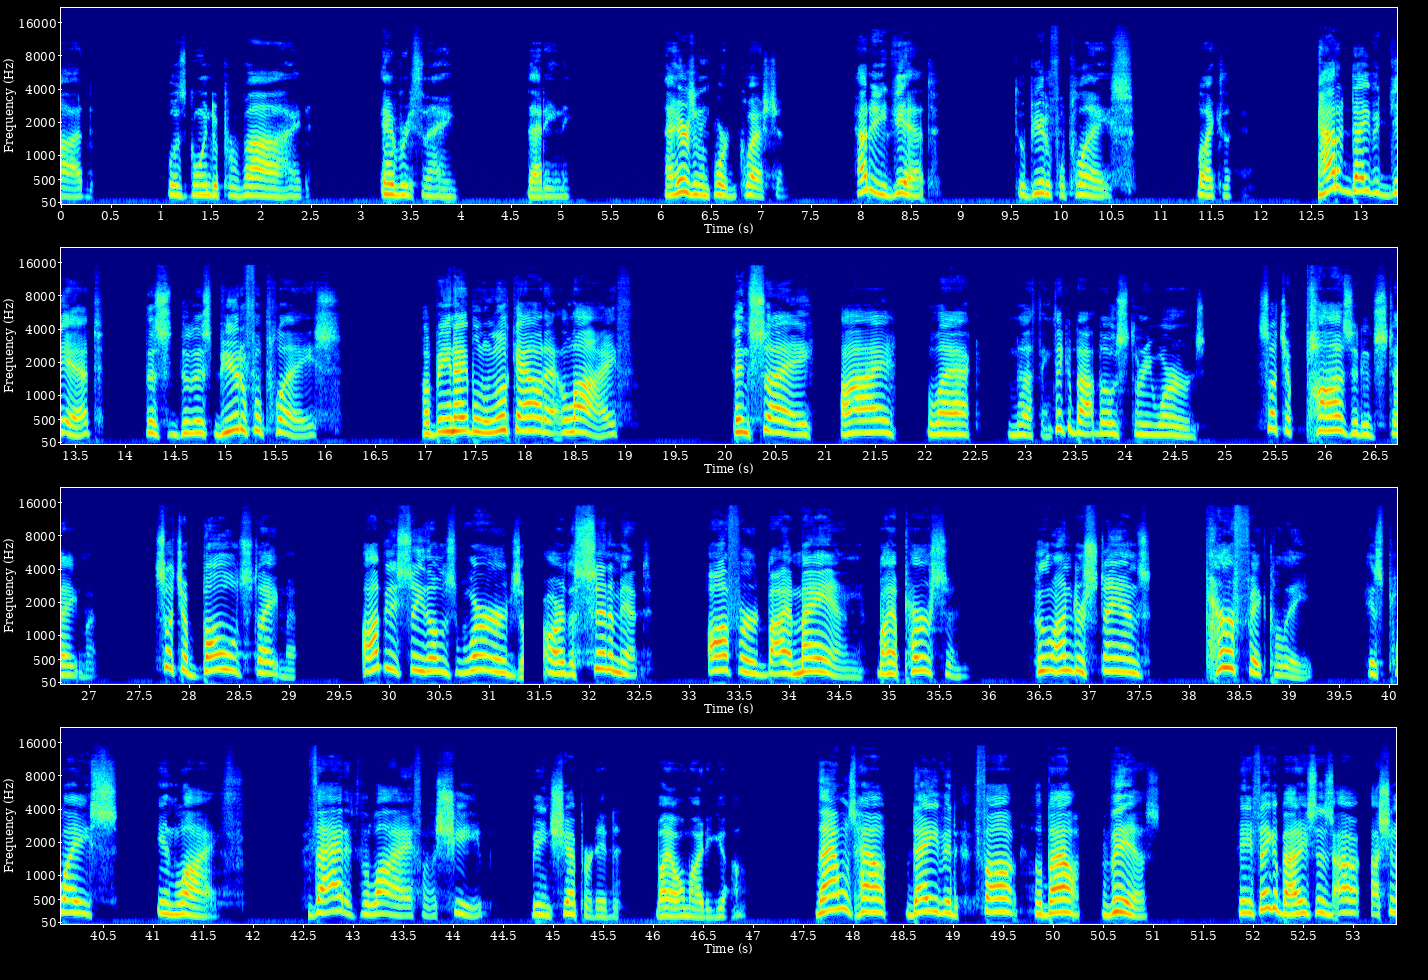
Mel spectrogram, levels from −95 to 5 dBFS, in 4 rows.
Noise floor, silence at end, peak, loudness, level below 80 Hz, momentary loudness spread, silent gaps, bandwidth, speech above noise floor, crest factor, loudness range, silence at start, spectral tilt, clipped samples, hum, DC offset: -82 dBFS; 0 s; -6 dBFS; -27 LUFS; -72 dBFS; 16 LU; none; 15 kHz; 55 dB; 22 dB; 7 LU; 0 s; -4.5 dB/octave; under 0.1%; none; under 0.1%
